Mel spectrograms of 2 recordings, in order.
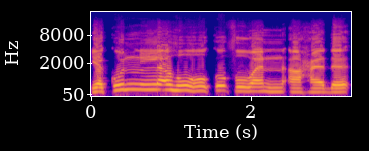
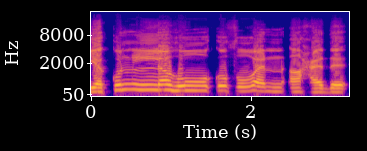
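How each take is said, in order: Both takes have the same delivery.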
